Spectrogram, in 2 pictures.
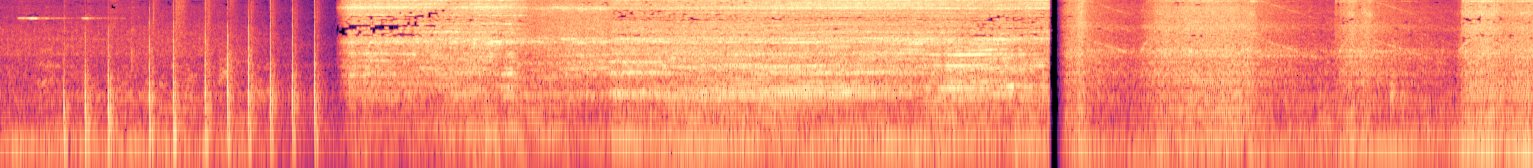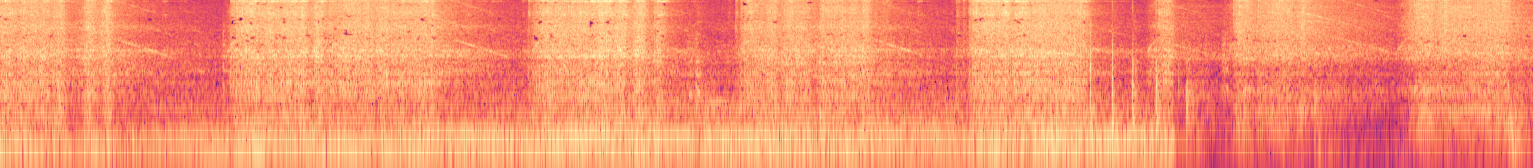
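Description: A rubber mallet tapping a ceramic floor tile down into its mortar bed: about a dozen quick, evenly spaced knocks. Then a long stretch of loud rasping noise, coming in repeated strokes of a second or two.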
